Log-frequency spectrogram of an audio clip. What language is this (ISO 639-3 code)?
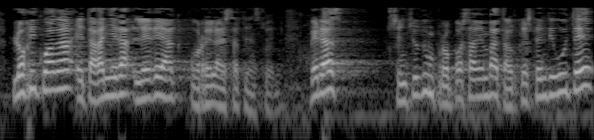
eus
